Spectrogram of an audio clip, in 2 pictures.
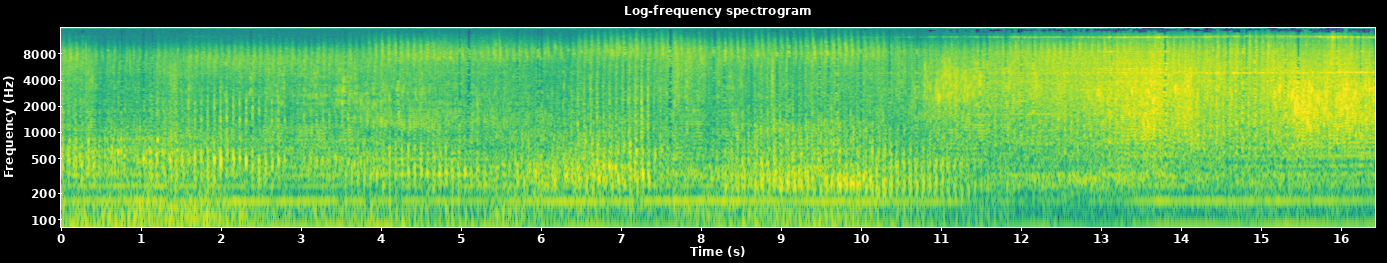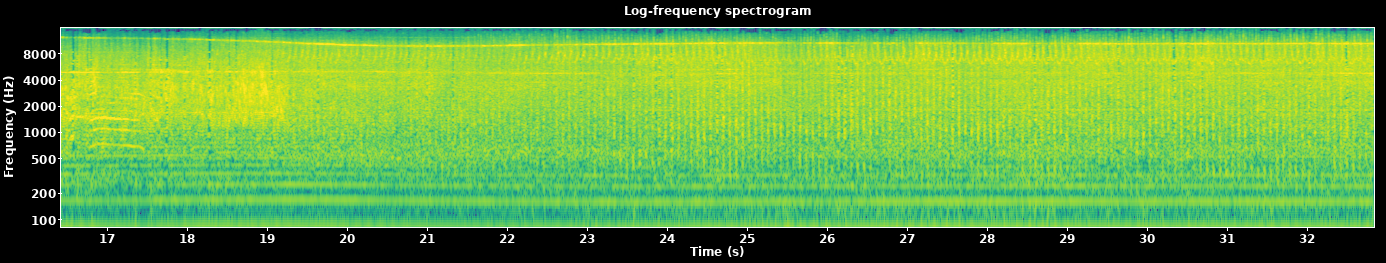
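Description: Helicopter flying in low and setting down, its rotor beating steadily with the engine running throughout. A faint high whine drops a little in pitch about two-thirds of the way in.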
